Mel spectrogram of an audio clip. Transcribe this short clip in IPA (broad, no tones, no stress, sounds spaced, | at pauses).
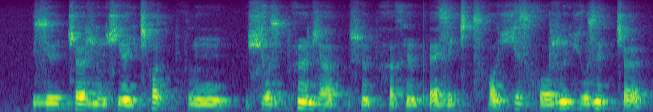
z y c œ ɮ ũ ɕ ɛ̃ cʰ ɔ t pʰ l ũ | ɕ o z pʰ œ̃ ɮ ɐ | ɬ œ̃ pʰ ɐ x ɛ̃ pʼ ɛ z ɐ c t͡sʰ ɔ ç ə z x o ɮ ũ ç u z ɛ̃ t c œ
